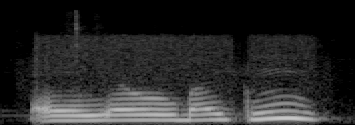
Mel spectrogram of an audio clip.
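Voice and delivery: deepened voice. Voicing a forty-five-year-old male character, trying to sound like a man; deepened voice. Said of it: "I'll have to deepen my voice".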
